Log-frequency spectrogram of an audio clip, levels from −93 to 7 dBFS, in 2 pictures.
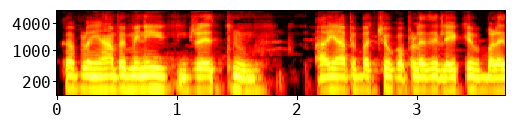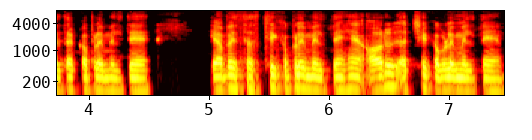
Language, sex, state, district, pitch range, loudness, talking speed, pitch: Hindi, male, Uttar Pradesh, Hamirpur, 125-135 Hz, -15 LUFS, 215 wpm, 130 Hz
